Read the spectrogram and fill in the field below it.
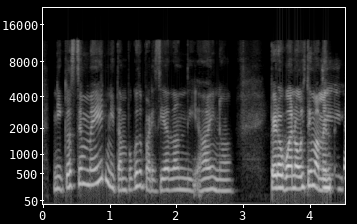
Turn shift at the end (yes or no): no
